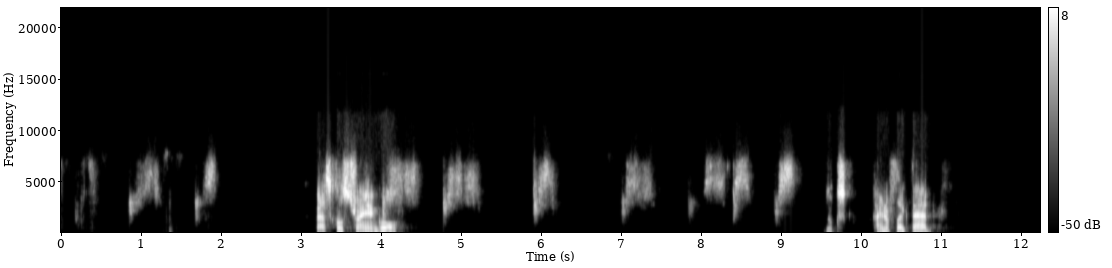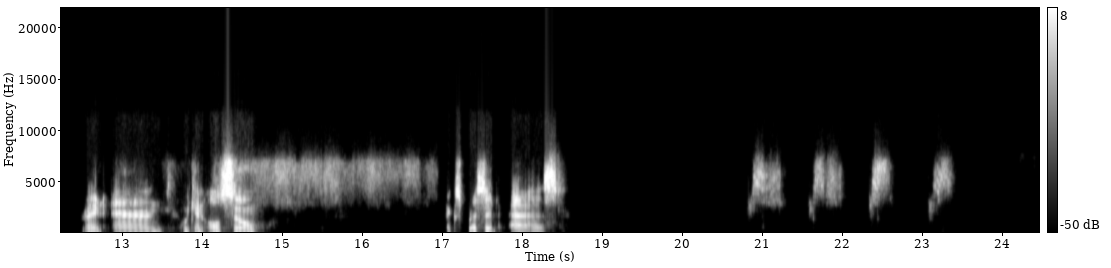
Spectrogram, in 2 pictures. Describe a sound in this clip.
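Chalk scratches and taps on a chalkboard in short bursts.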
